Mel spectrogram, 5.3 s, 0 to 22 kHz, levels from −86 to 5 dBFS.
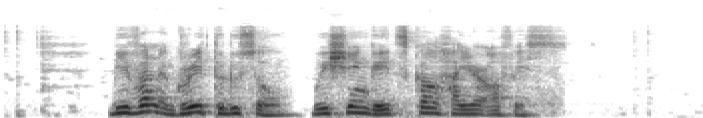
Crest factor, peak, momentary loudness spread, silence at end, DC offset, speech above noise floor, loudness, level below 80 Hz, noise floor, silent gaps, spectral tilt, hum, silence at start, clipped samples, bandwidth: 16 dB; -2 dBFS; 13 LU; 1.15 s; under 0.1%; 55 dB; -17 LUFS; -60 dBFS; -72 dBFS; none; -6.5 dB/octave; none; 0.8 s; under 0.1%; 9 kHz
